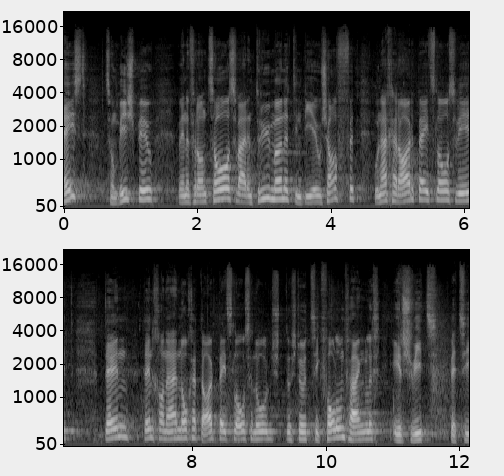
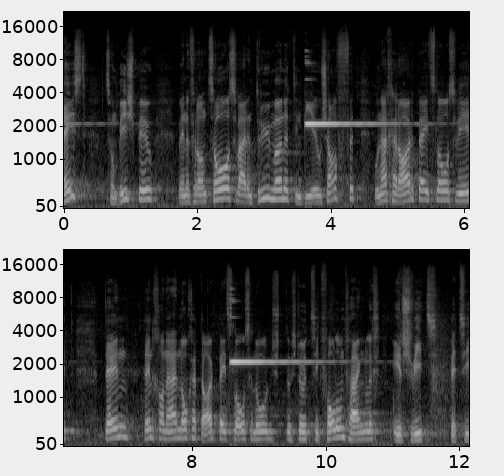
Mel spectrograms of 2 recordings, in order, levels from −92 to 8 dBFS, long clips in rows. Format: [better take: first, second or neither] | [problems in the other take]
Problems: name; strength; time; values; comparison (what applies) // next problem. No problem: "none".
first | background sound (Wind chime); 2 dB above the speech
